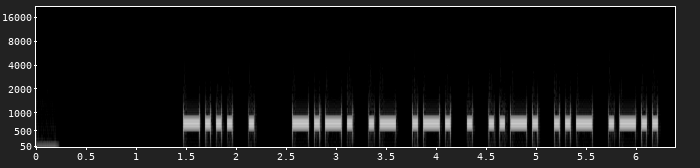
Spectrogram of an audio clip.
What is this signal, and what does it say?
Morse code, heard as a keyed tone, about 22 wpm, 700 Hz. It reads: BE CAREFUL
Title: Sentences from Top 1600 Words 22wpm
